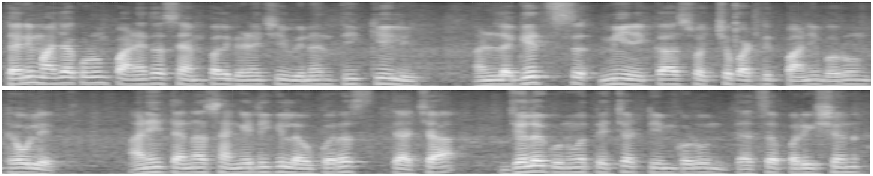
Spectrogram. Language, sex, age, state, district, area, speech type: Marathi, male, 45-60, Maharashtra, Thane, rural, spontaneous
